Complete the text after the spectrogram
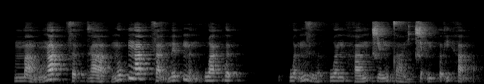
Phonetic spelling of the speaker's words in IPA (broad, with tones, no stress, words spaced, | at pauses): ma˧˩mŋa˦˥k̚sə˨˩t̚ ɣaː˨˩t̚no˦˥k̚ŋa˦˥k̚ sa̰˧˨jme˦˥p̚ nə̰˧˥nhwa˦˥k̚lə˦˥t̚ | hwə̰˧˥nzɨ̤˨˩ə̯ hwə˧nha˨˦n t͡ɕe˨˦ŋt̪a̤˨˩jt͡ɕa̰˧˥n ʔə̰˧˥jha̰˧˨nʔ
